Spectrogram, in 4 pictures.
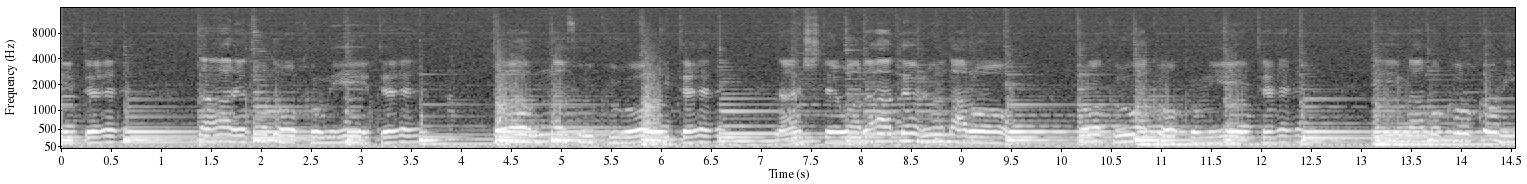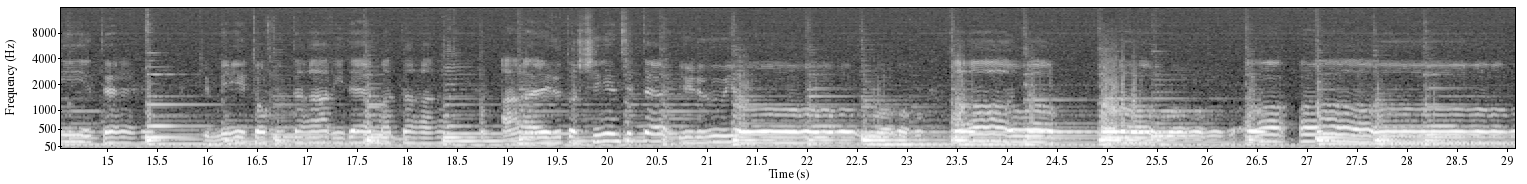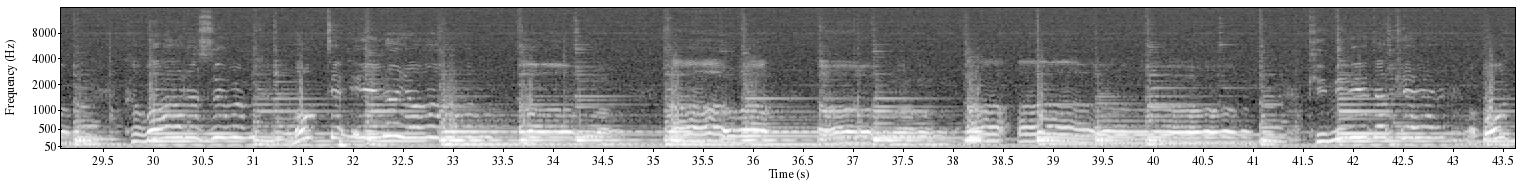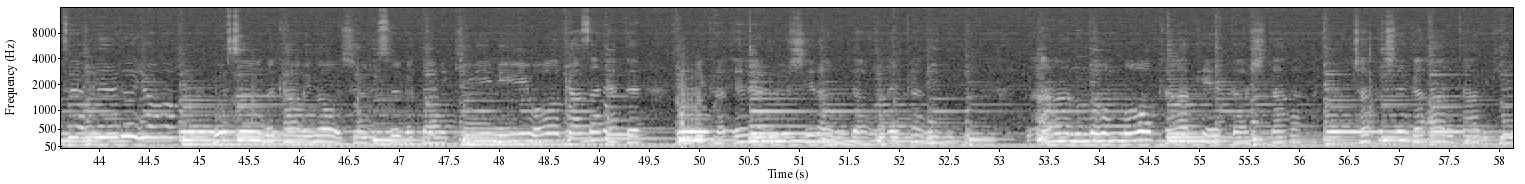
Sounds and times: Guitar: 0.0s - 58.1s
Singing: 4.3s - 12.5s, 13.1s - 58.1s.

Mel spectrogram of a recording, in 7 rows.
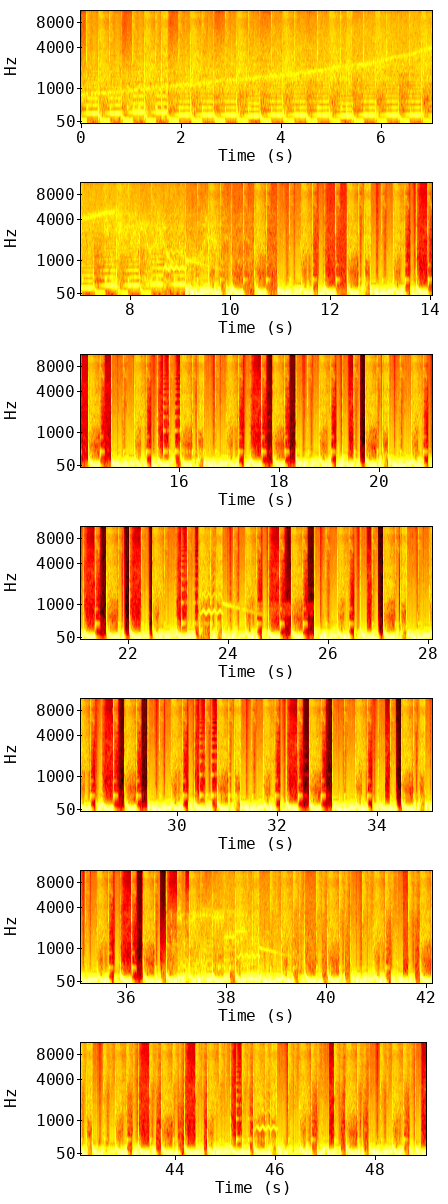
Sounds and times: Dance music: 0.0s - 49.0s
Rhythm and blues: 0.0s - 49.0s.

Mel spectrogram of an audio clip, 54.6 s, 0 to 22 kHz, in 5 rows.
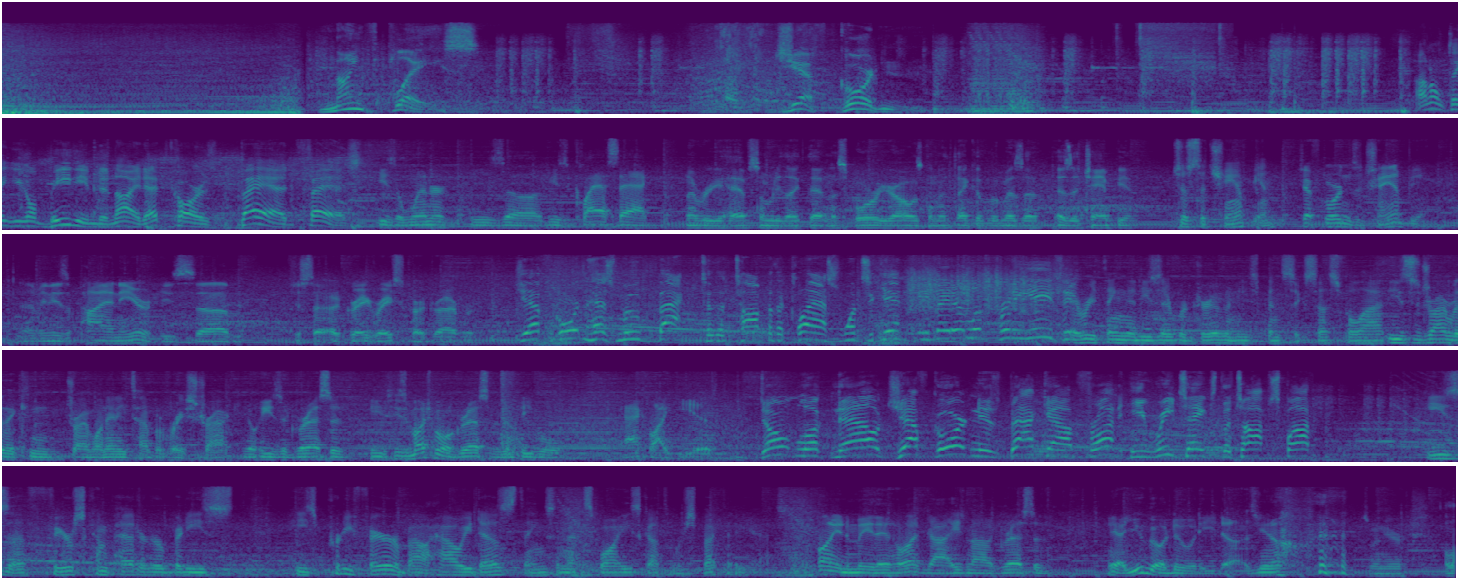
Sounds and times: Male speech, man speaking: 2.4s - 3.7s, 5.4s - 7.0s, 10.6s - 42.7s, 43.4s - 54.5s
Narration, monologue: 10.5s - 53.2s.

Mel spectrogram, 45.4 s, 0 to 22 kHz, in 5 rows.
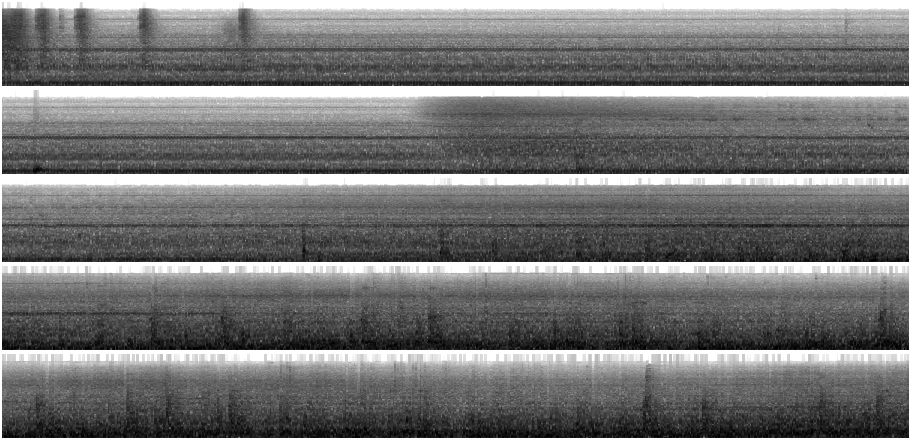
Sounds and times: Outside, urban or manmade: 0.0s - 45.3s
Railroad car, train wagon: 0.0s - 45.3s
Train: 0.0s - 45.3s.

